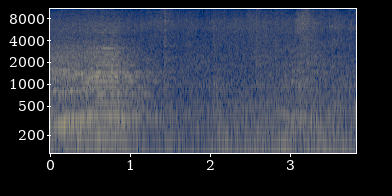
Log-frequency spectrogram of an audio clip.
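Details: Pregnant Danish Red heifer, purebred breeding stock on a Turkish farm; a single rising moo in the first second with rich harmonics, fading into quieter barn background with faint low lowing afterward.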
